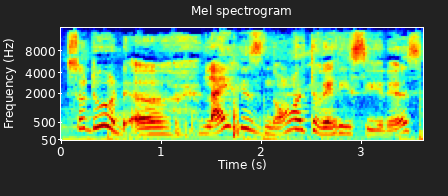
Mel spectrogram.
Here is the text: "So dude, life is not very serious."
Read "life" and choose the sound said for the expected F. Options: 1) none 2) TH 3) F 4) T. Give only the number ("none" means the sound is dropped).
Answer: 3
